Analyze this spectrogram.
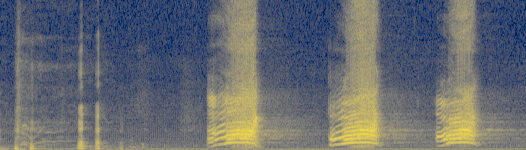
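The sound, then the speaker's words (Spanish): A voice imitates a fox with three loud, harsh, drawn-out yelping calls, each about half a second long, after a few faint short sounds. “A ver, hace el zorro. No es un pájaro, pero bueno.”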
